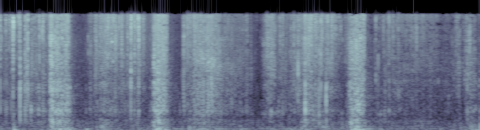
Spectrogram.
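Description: Soft pink floam slime packed with small foam beads sits in a solid mass on a white table as both hands squeeze and knead it, then spread it flat and fold it. Dense, bright crunchy crackling pops from the beads come in repeated bursts, with little low end and quiet gaps between squeezes.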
